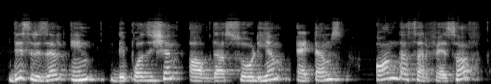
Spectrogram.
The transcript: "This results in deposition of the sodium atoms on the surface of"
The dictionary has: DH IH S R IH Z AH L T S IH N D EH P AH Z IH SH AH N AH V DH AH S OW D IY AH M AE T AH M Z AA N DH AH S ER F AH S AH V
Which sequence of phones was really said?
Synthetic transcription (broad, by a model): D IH S R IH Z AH L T IH N D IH P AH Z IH SH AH N AH V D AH S OW D IY AH M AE T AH M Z AA N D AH S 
